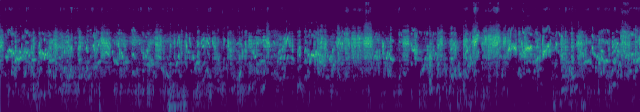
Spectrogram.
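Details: Interacting budgies give continuous high chattering: overlapping chirps, clicks and warbles blending into a busy, steady babble.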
